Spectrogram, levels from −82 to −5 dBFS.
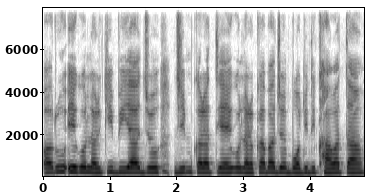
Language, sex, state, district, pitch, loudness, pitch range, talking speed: Bhojpuri, female, Uttar Pradesh, Gorakhpur, 225 Hz, -15 LUFS, 215-230 Hz, 185 wpm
